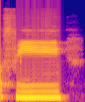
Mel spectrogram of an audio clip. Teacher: फ़ा साकिन है, या साकिन है, उससे पहले किसी भी हर्फ के नीचे जेर हो ऐसी है या मद्दा कहलाती है। ठीक है, या मद्दा को 2 हरकत की मिकदार खींच कर पढ़ते हैं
